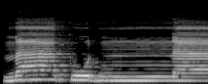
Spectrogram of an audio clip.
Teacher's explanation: मीम को भी अलिफ मद्दा की वजह से और नून को गुन्ना करने के बाद अलिफ मद्दा की वजह से खींचकर अदा करेंगे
